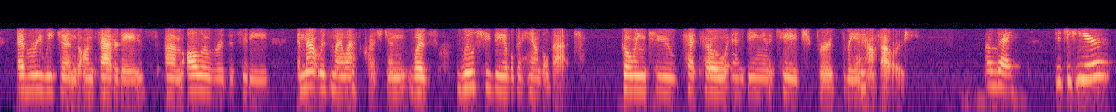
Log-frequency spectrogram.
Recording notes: open up the lines for listeners to call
